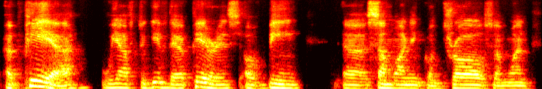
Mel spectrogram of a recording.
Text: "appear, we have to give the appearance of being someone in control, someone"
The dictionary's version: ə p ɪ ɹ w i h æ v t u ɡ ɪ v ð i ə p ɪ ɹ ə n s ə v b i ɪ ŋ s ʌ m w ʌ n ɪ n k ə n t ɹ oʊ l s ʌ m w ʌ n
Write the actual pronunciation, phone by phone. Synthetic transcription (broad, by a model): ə p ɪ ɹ w i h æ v t u ɡ ɪ v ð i ə p ɪ ɹ ə n s ə v b i ɪ ŋ s ʌ m w ʌ n ɪ n k ə n t ɹ oʊ l s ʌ m w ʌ n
